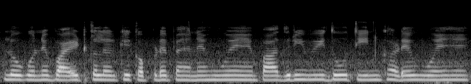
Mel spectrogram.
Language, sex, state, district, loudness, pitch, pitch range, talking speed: Hindi, female, Punjab, Kapurthala, -17 LUFS, 210 Hz, 210-215 Hz, 205 wpm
